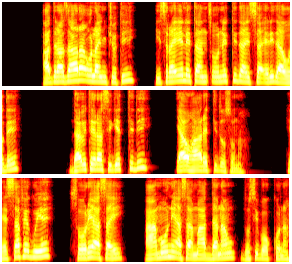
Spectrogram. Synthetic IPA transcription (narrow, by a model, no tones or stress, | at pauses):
ʔɐd̪ɾɐzaːɾɐɔlɐnt͡ʃːɔt̪ɪ | ɪsɾaːʔe̞ːlɛt̪ɐnt͡sʼo̞ːnɛt̪ːɪd̪ɐjsːɐɛɾɪd̪aːwɔd̪ɛ | d̪ɐwɪt̪ɛɾɐsɪɡɛt̪ːɪd̪ɪ | ʔjaːwɦaːɾɛt̪ːɪd̪ɔsɔ̰nɐ̰ | hɛsːɐfɛɡʊjɛ | so̞ːɾɛːsɐj | ʔaːmo̞ːnɛɐsaːmaːd̪ːɐnɐwd̪ɔsɪbo̞ːkːɔnɐ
